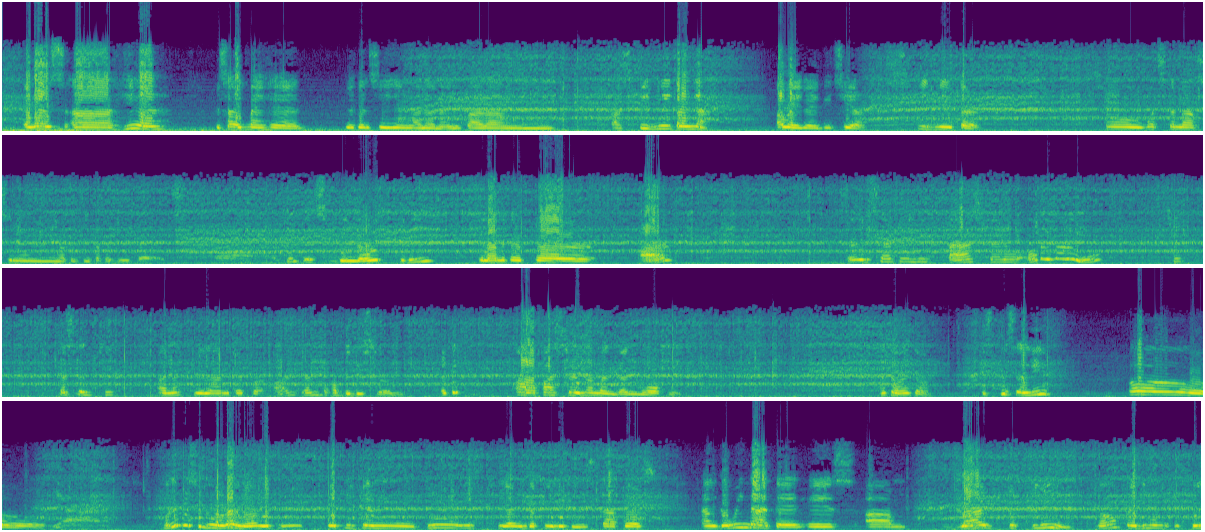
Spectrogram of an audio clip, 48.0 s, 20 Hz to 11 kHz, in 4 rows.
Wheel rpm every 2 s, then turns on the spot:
20, 10, 130, 110, 80, 160, 160, 160, 160, 160, 160, 160, 160, 160, 160, 160, 100, 10, 50, 150, 160, 50, 40, 160.
none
